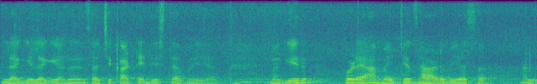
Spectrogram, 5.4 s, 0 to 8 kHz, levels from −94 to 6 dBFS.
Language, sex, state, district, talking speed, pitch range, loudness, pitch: Konkani, male, Goa, North and South Goa, 145 wpm, 140-155 Hz, -17 LUFS, 150 Hz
